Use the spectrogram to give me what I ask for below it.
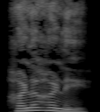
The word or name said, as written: ಹಳಹಳಿ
